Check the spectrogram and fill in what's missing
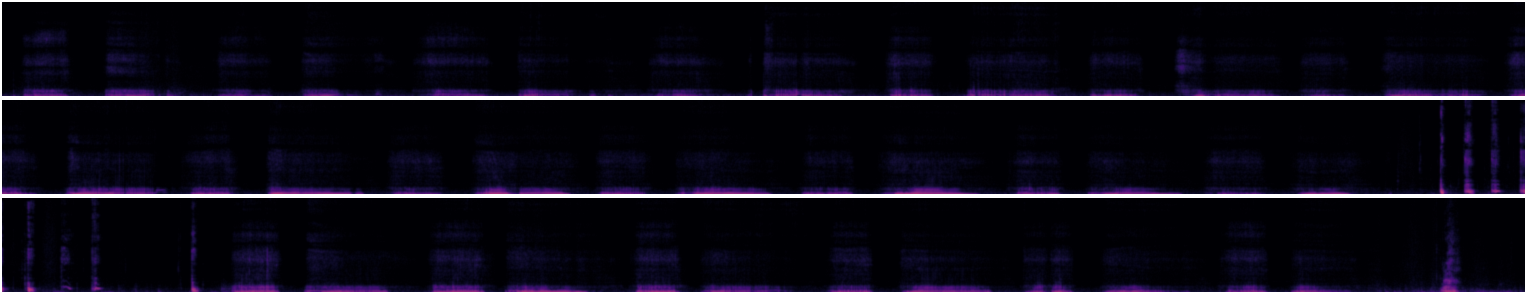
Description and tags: A man snoring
